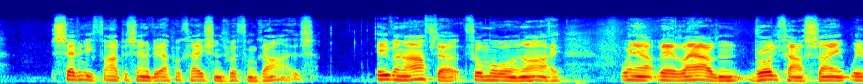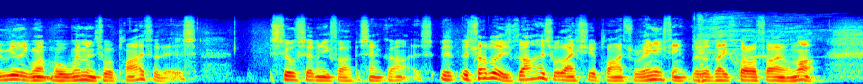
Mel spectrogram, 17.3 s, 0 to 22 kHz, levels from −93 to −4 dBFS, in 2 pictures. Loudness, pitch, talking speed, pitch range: -20 LUFS, 130 Hz, 160 wpm, 120-140 Hz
